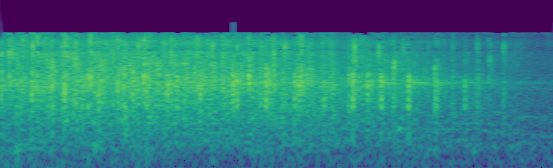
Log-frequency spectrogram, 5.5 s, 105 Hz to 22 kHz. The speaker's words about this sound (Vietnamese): Nhưng mà dẫu sao ngồi suốt 3-4 tiếng đồng hồ như vậy thì tôi thực sự là cảm phục anh chị em, cho nên xin hoan hô anh chị em một cái đã.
